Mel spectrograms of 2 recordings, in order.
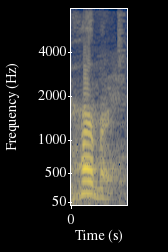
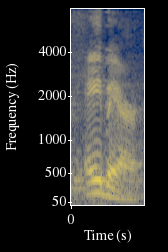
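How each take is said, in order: First: The name is given a plain English pronunciation. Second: The name is given a French-style pronunciation. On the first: "So you pronounce it Herbert" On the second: "it's uh, French pronunciation"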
